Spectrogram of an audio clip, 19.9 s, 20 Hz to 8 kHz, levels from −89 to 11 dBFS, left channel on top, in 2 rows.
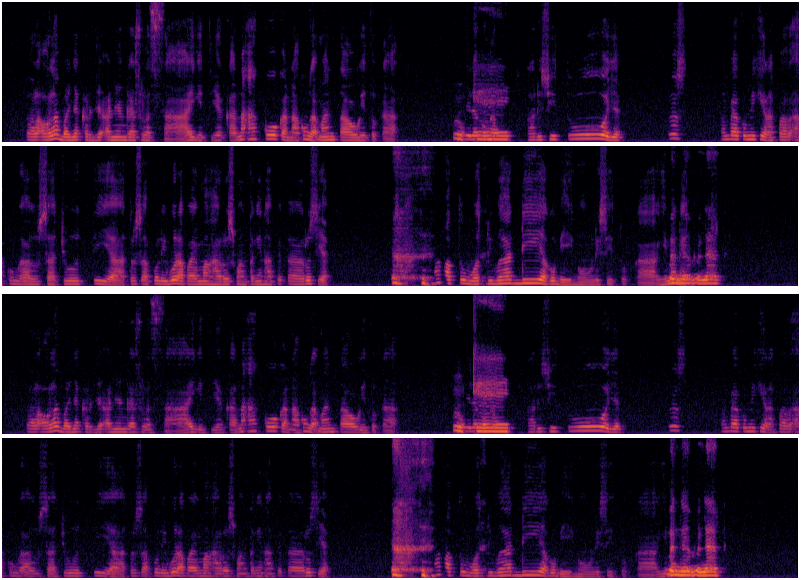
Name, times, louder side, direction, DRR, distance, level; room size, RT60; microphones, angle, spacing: voice 1, 0.3-4.9 5.7-6.2 6.6-7.7 8.3-8.5 9.0-14.0 14.8-14.9 15.5-17.6 17.9-18.5, left 4 dB, 75° left, 0.7 m, -35 dB
voice 2, 5.6-6.3 14.8-15.4 18.3-19.0, right 5 dB, 70° right, 0.5 m, -27 dB
2.2 x 2.1 x 2.8 m
head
